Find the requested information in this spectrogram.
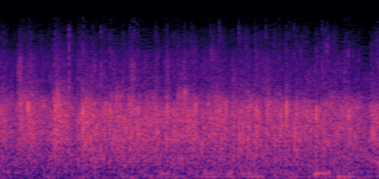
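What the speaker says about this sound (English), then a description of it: "How about a round of applause for our speaker today?" Steady applause from a luncheon audience at the National Press Club, dense clapping held at an even level throughout with no voices over it.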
